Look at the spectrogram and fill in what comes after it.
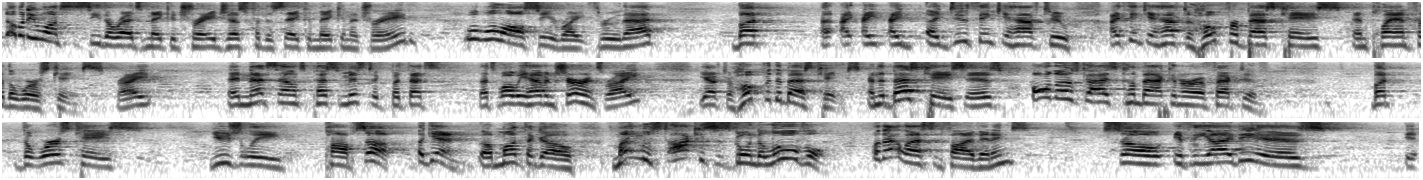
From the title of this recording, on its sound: LIVE from Fretboard Brewery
